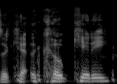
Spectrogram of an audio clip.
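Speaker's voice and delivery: ordinary delivery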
